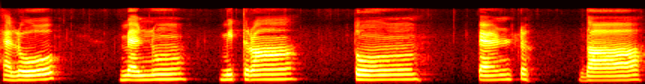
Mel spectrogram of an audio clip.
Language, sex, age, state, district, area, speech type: Punjabi, female, 60+, Punjab, Fazilka, rural, read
